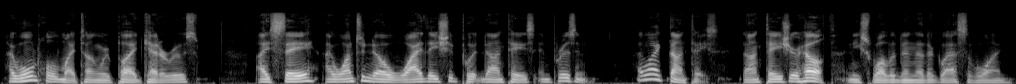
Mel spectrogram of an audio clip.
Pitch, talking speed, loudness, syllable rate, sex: 120 Hz, 195 wpm, -19 LUFS, 5.3 syllables/s, male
